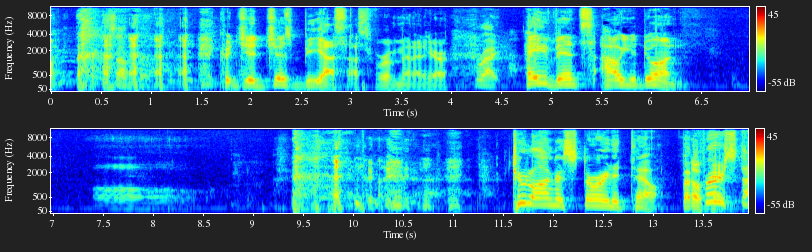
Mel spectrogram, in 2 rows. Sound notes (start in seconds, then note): 0.1 chuckles; 8.7 they chuckle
